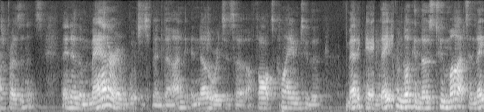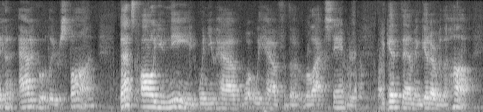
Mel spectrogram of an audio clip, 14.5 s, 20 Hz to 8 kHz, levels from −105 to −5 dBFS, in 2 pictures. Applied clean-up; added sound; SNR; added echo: neural separator model SepFormer DNS4.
